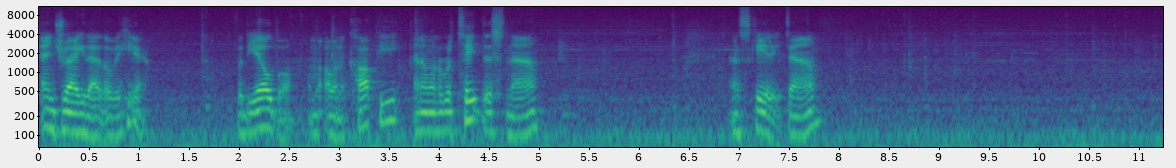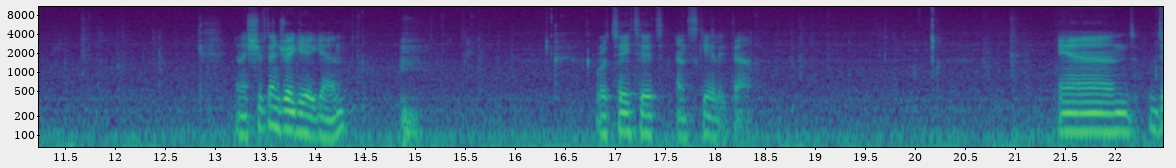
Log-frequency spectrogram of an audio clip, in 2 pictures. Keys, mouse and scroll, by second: 0.1-1.9 shift+drag, 2.7 click, 3.1 e, 6.6 r, 7.1 click, 8.9 w, 9.6 click, 11.1 click, 12.3 middle click, 13.6 shift+click, 15.4-20.4 drag.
